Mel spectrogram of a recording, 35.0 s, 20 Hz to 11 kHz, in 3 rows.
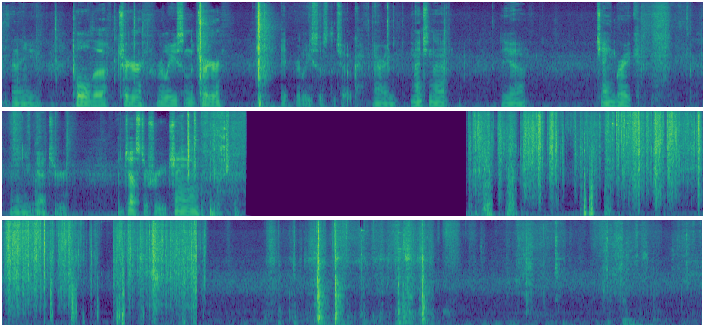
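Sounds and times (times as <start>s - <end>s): packaging crinkling and tearing: 19.4s - 26.8s.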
